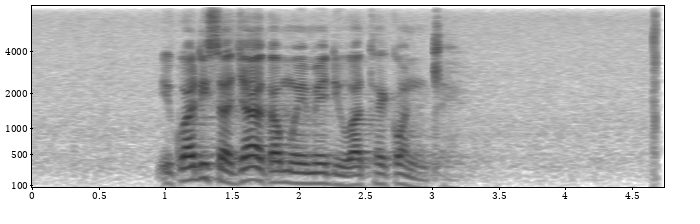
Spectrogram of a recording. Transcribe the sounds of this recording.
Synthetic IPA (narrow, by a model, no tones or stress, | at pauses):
ikʼwadisad͡ʒakʼamʊɛmediwatʰɛkʼɔn̩ːt͡ɬʼɛ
